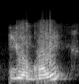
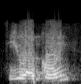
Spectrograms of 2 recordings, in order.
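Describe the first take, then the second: First: The pitch rises at the end. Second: The pitch rises at the end.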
